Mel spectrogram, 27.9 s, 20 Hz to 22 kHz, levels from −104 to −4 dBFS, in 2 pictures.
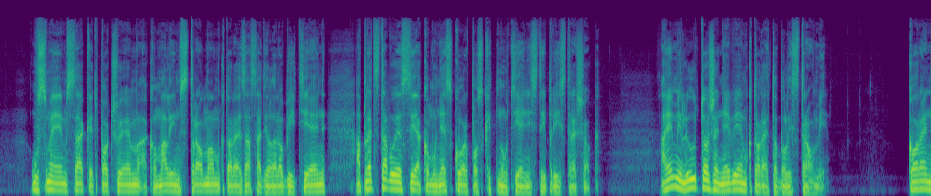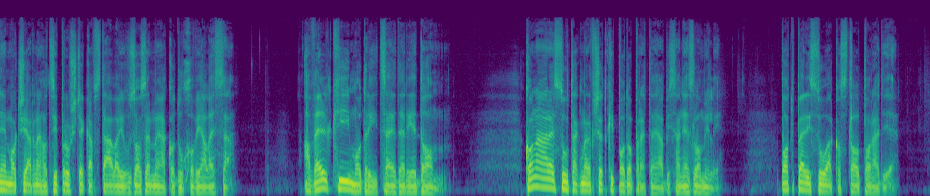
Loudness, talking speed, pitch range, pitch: -23 LUFS, 125 wpm, 85-105 Hz, 95 Hz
